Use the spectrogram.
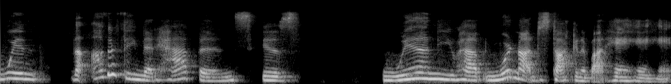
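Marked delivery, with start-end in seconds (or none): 6.1-6.7 low, tossed-off sarcastic laugh.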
